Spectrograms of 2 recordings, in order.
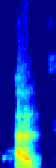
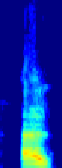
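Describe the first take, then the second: First: The final k releases a soft puff of air. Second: The final k bounces into an extra vowel. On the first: The speaker calls it right. "tapi ak ak ya itu namanya sifat hams" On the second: The speaker calls it wrong. "Tapi jangan sampai pantulan"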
